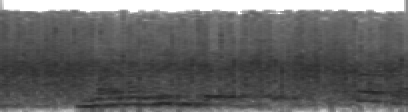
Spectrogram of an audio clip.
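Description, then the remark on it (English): An audience claps loudly and steadily for about three seconds in appreciation of the signs they are holding, a dense wash of hand claps with scattered cheering voices mixed in. “Round of applause for all your signs.”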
